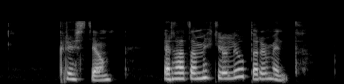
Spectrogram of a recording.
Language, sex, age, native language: Icelandic, female, 20-29, Ukrainian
